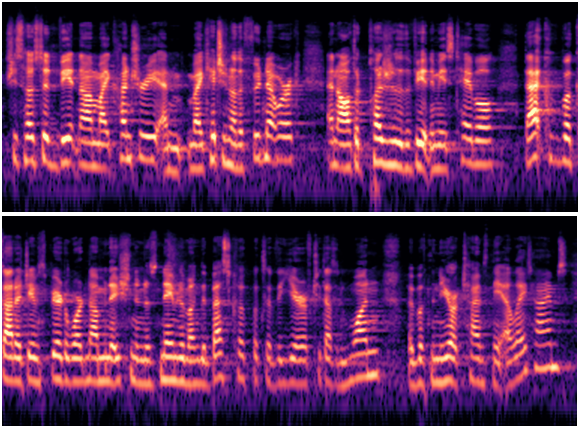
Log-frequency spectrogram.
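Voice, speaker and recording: A woman's voice: on the low side, slight background noise. A woman reading a prepared introduction of the next presenter at a conference. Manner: quick, reading a prepared bio. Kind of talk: scripted introduction.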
